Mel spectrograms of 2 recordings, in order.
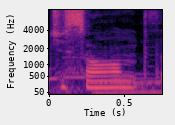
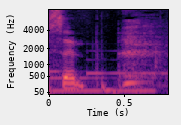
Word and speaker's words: Jacinthe: And today I'm drawing Jasin from Pokémon Legends EA. Uh, I've heard lots of people with different pronunciations of her name. I've heard Janth.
